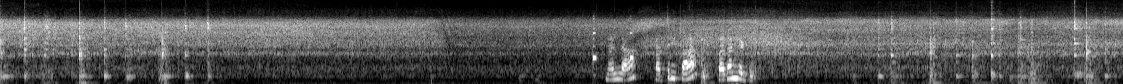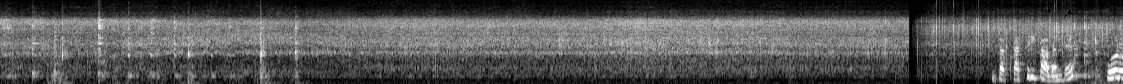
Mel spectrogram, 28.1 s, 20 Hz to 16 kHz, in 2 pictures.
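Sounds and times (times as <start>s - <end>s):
metal spatula scraping pot: 0.0s - 2.7s, 10.6s - 17.9s, 27.3s - 28.0s
vegetables sizzling in oil: 0.0s - 28.0s.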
